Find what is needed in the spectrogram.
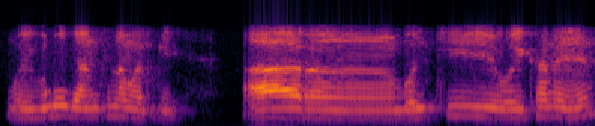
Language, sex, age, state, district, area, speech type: Bengali, male, 18-30, West Bengal, Jalpaiguri, rural, conversation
